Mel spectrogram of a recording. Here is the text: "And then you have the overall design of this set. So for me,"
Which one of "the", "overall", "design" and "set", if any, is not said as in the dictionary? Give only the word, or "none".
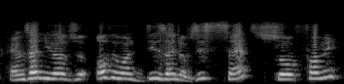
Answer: overall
